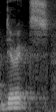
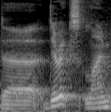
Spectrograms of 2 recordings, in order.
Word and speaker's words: Dirckx: between myself and Sharon Dirckx, and Dirckx rhymes with lyrics.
